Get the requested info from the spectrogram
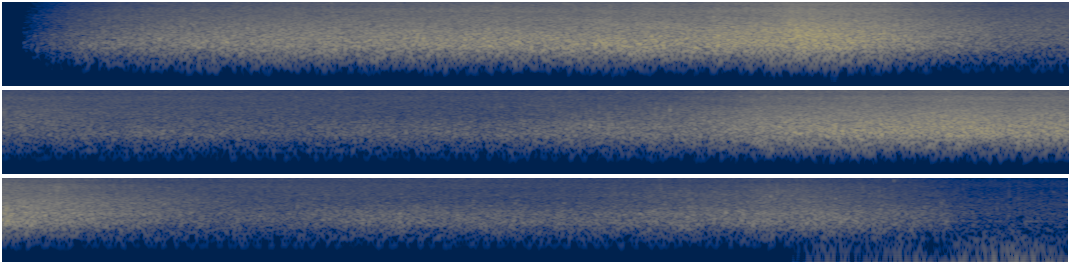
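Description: Ocean waves washing in: two surges of surf swell up and die away about six seconds apart, the louder first one about four seconds in, then a softer steady wash.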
